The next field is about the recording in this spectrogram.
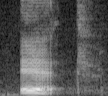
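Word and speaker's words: את: projecting this communique but the aleph is silent the aleph is not uttered by default it's given an e sort of articulation when you speak the aleph like et is the way you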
